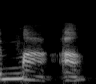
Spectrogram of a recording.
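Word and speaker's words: 马: Ma means mother, right? And if we say in the third tone, we say ma, which is horse.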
